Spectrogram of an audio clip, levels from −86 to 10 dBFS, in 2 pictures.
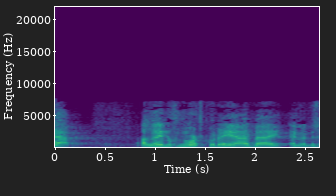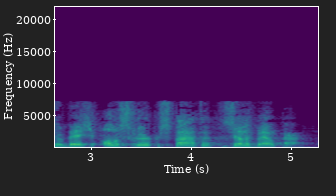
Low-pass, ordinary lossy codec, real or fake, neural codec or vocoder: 7.2 kHz; MP3, 32 kbps; fake; codec, 44.1 kHz, 2.6 kbps, SNAC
